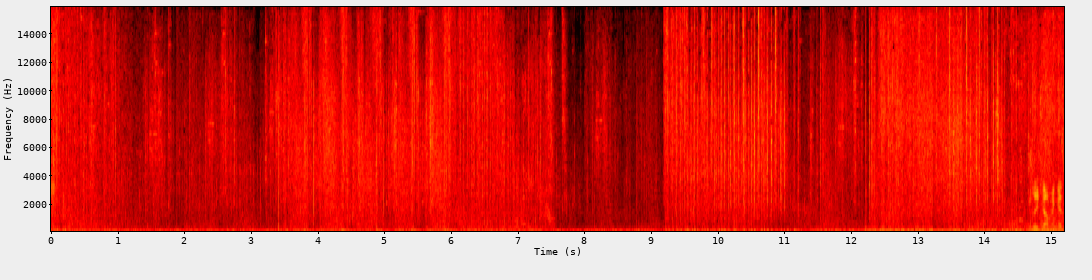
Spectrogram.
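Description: Dense, continuous automatic gunfire and explosive blasts from weapons in the shooter game The First Descendant, loud and sustained throughout with rapid bursts and booms, a voice talking over the top.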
